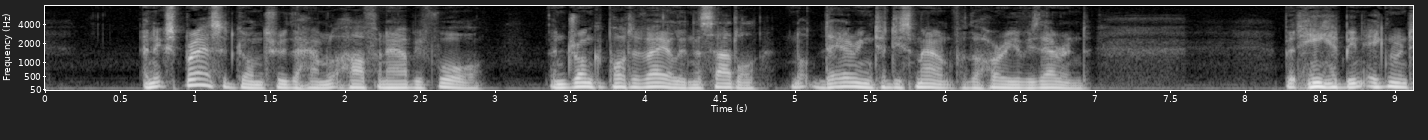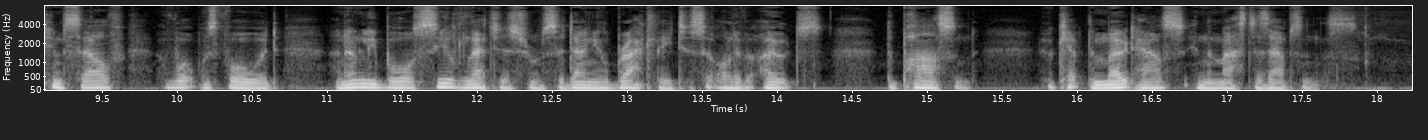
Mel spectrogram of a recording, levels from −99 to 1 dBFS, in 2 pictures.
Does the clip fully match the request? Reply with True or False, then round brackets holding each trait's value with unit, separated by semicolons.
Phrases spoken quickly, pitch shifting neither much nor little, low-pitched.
True (210 wpm; 3.7 semitones; 115 Hz)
